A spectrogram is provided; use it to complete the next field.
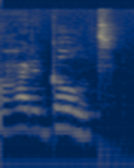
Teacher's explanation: because of the Dublin accent, he's got a heart of gold, but it has a nearly t sound at the end, so a heart of gold.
